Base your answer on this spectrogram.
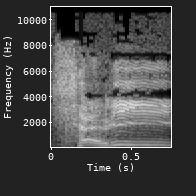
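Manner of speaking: high, indignant, scandalized yelp.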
